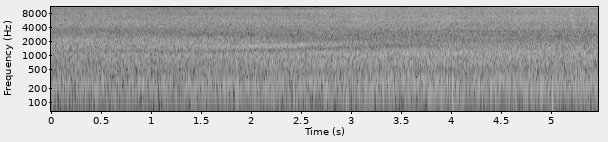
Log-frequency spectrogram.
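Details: JetCentral model turboprop turbine on a test stand during its first start-up, temporarily fitted with a wrong-size test propeller: smooth steady roar with a constant high whistle, no surging or sputter; normal running at speed.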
